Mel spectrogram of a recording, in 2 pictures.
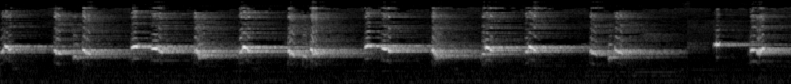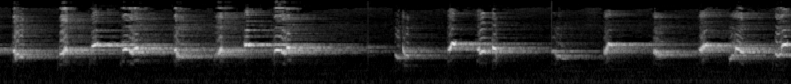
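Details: Long ropel song of a sooty-headed bulbul, known locally as trucukan. Fluid, bubbly notes fall in repeated couplets, with a short gap midway before the rapid phrases resume.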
